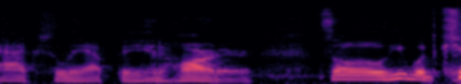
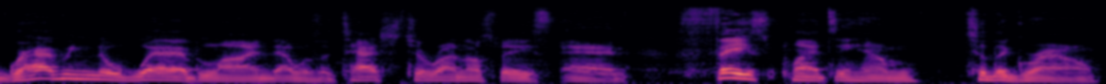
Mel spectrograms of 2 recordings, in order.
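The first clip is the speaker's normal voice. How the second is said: ordinary delivery, nothing marked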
